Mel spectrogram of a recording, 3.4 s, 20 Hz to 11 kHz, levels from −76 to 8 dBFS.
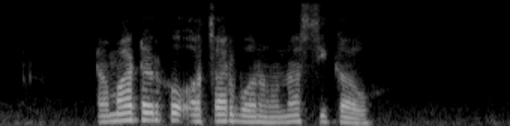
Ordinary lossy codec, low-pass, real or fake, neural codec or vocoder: Opus, 16 kbps; 9.9 kHz; fake; vocoder, 22.05 kHz, 80 mel bands, WaveNeXt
